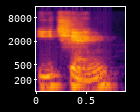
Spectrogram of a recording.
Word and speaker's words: I Ching: geometry of the Kabbalah the iching is or I Ching you hear both pronunciations are um it's huge in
